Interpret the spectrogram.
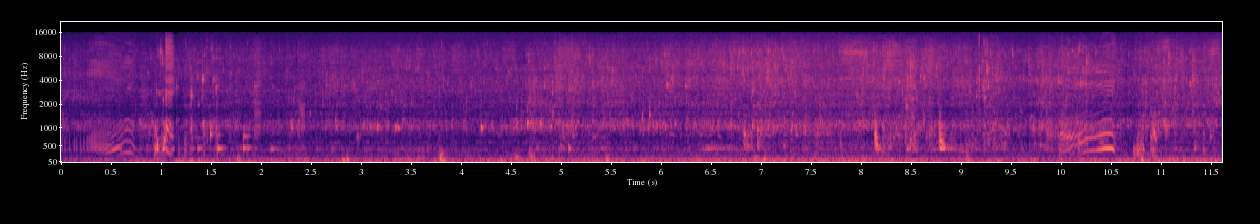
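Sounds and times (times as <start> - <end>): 
rushing bubbling underwater water noise: 0.0 - 11.6
dolphin whistles underwater: 10.0 - 10.9.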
